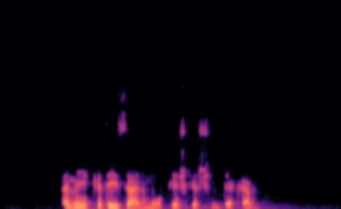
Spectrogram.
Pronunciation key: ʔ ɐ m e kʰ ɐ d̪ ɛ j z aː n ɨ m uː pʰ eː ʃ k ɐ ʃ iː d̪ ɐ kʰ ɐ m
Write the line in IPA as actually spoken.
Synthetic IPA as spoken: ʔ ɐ m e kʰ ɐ d̪ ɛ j z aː n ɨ m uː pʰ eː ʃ k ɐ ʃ iː d̪ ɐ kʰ ɐ m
